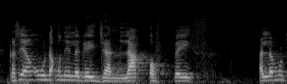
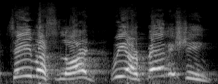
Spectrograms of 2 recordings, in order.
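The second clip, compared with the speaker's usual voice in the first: loud pleading cry, slowed on perishing; desperate cry for help; 7 semitones higher, 10 dB louder than usual. Acted. Disciples in a sinking boat begging Jesus, loud desperate plea. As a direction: cry out like men sinking in a storm.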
